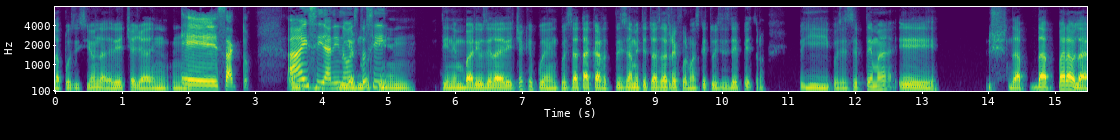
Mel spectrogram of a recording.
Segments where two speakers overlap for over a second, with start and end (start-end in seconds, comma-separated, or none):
3.5-5.0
